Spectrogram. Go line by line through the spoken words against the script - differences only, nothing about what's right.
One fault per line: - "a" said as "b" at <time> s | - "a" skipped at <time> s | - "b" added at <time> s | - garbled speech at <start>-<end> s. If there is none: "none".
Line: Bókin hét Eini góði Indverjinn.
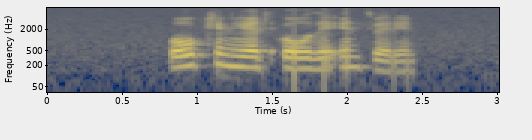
- "Eini" skipped at 1.5 s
